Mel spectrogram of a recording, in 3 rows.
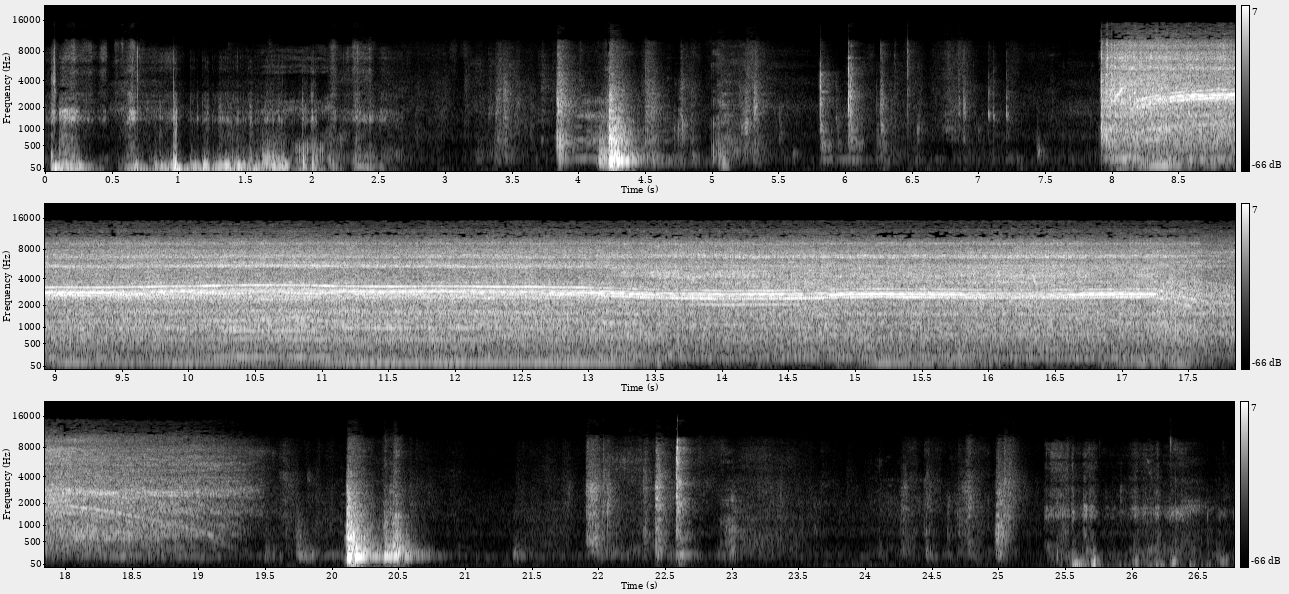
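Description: Hand-held electric drill spinning a valve-seat grinding stone against a 45-degree diamond dressing tip, redressing the stone's face. It starts suddenly about a third of the way in, runs as a steady high whine for about ten seconds, then winds down. Clanks and knocks of handling the fixture come before and after.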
